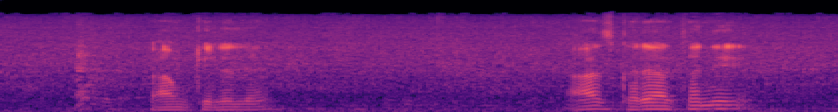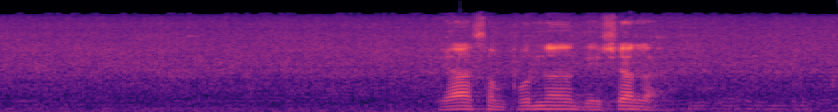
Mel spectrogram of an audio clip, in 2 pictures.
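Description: A middle-aged man speaks calmly into microphones in short bursts, with pauses between.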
